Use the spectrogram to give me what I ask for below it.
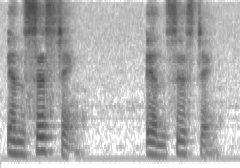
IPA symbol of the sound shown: ɪ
